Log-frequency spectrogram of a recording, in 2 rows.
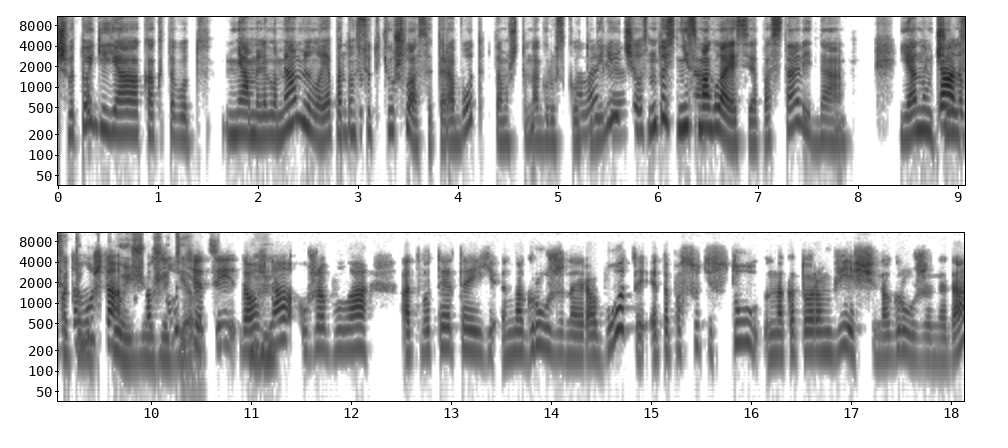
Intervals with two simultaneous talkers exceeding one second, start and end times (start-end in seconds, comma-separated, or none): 8.8-11.3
